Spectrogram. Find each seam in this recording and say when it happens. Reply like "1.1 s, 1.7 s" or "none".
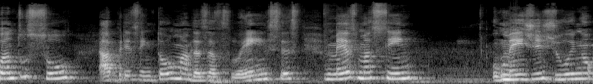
1.0 s, 1.9 s, 3.2 s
